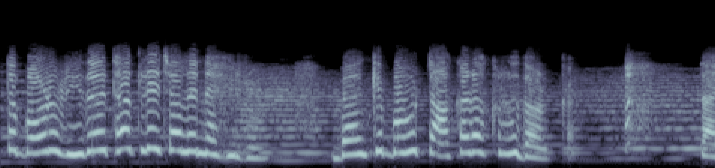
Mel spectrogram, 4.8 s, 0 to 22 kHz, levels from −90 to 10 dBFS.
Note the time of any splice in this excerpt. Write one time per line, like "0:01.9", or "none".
none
